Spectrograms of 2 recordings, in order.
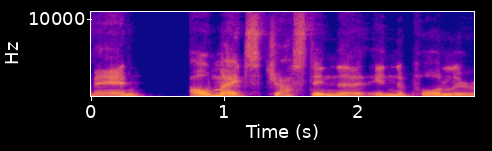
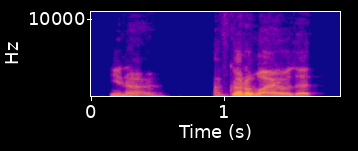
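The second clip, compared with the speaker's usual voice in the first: ordinary delivery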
